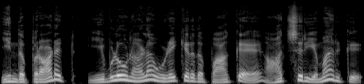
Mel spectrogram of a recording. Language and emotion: Tamil, surprised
